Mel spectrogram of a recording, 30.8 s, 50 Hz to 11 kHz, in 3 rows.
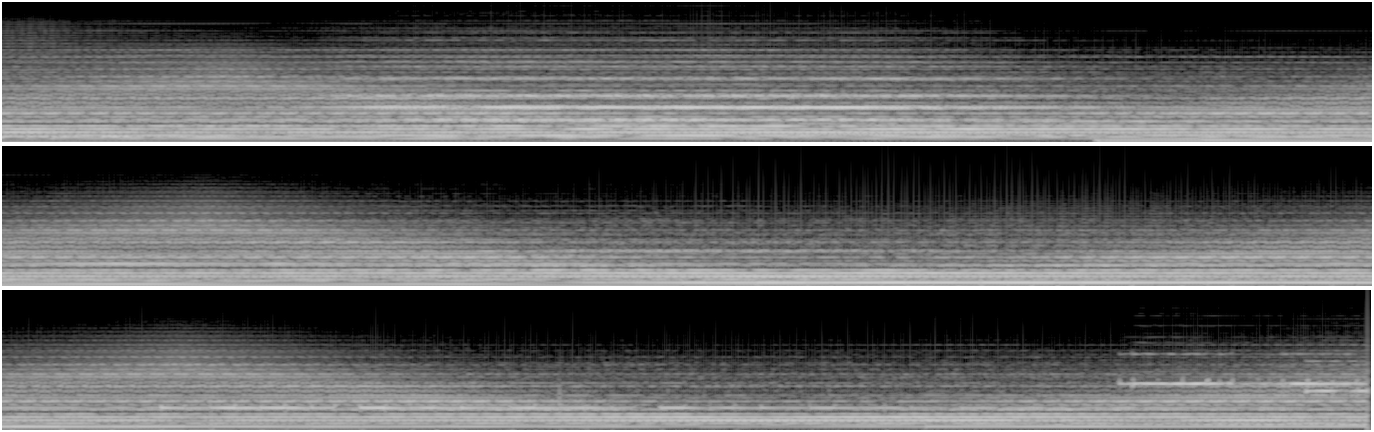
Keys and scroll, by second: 3.5 F9, 4.3 s, 5.5-7.4 typing, 8.3 Tab, 8.9 Return, 11.2 a, 13.7 x, 16.3 z, 17.3 F9, 25.7-26.4 typing, 27.5 ctrl+z.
